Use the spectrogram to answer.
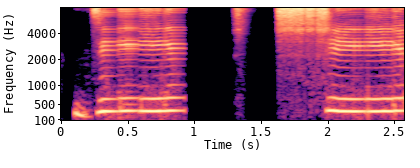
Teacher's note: हमारे बीच वाली जो जबान है वो ऊपर तालू में लग रही है हमारी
